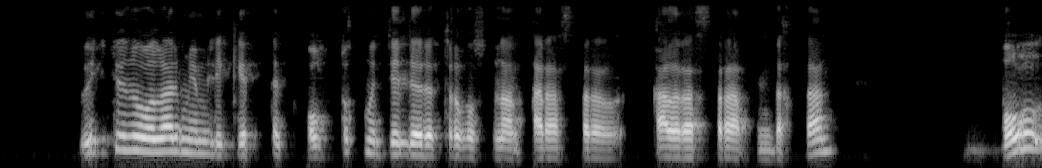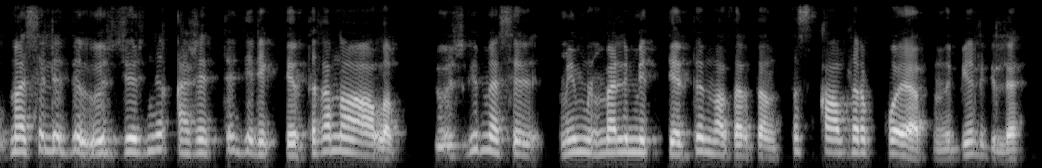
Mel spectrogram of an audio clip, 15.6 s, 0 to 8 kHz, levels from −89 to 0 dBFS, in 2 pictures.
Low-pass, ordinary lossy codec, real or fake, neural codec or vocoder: 7.2 kHz; none; fake; codec, 16 kHz, 16 kbps, FunCodec, trained on LibriTTS, 50 frames a second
